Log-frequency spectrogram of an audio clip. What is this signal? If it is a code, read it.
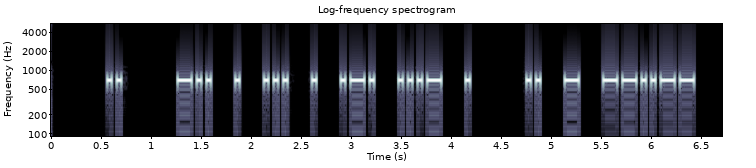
Morse code, heard as a keyed tone, about 25 wpm, spaced as for 20 wpm, 700 Hz. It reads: I DESERVE IT,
